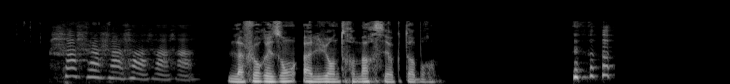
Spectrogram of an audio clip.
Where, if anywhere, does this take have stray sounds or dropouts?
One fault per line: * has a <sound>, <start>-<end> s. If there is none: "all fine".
* has a laugh, 0.5-2.0 s
* has a laugh, 5.7-6.2 s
